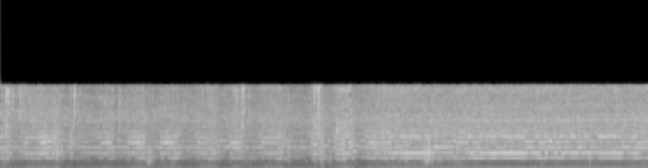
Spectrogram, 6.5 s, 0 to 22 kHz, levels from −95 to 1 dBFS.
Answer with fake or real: real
